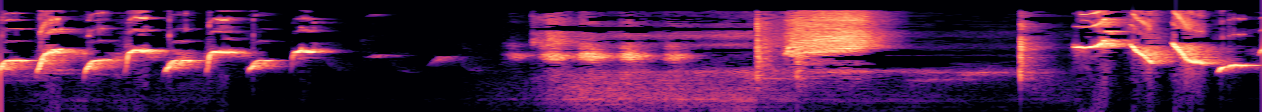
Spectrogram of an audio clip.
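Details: White-rumped shama singing on a master track meant to train other birds: a fast series of sharp rising chips, a brief pause, a harsh hissing rasp, then more quick rising notes.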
